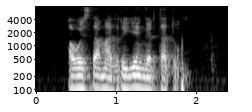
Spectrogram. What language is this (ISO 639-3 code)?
eus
